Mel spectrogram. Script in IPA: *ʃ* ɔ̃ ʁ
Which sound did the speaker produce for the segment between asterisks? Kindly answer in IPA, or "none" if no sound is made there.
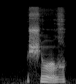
ʃ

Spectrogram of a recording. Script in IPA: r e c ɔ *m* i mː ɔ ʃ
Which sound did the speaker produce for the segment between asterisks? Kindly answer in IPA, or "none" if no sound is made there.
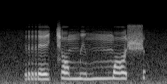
m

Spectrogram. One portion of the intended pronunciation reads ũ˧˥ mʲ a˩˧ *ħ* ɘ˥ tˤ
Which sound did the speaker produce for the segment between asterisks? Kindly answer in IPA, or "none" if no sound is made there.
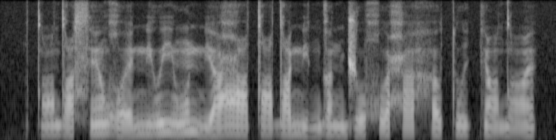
ʕ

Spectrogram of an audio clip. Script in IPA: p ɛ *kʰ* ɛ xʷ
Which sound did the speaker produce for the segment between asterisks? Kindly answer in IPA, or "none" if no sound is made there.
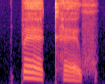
kʰ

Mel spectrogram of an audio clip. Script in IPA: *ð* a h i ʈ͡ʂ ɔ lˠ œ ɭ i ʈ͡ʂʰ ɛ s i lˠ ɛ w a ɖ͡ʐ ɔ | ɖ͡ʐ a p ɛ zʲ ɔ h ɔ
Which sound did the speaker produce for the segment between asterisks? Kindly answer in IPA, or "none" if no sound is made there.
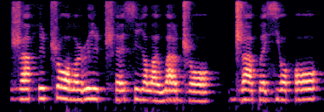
ʐ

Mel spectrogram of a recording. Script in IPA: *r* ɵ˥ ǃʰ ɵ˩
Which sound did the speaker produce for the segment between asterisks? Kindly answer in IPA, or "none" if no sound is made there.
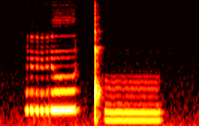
r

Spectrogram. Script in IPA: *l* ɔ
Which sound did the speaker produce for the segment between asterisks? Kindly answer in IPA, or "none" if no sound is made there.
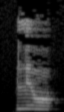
lʲ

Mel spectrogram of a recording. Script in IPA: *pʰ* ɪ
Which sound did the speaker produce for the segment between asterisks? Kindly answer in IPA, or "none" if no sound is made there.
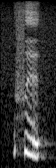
f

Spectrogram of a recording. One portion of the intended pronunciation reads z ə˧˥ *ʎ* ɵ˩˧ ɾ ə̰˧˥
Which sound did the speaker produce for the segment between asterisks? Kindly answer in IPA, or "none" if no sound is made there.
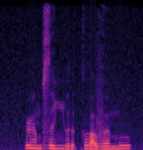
ʎ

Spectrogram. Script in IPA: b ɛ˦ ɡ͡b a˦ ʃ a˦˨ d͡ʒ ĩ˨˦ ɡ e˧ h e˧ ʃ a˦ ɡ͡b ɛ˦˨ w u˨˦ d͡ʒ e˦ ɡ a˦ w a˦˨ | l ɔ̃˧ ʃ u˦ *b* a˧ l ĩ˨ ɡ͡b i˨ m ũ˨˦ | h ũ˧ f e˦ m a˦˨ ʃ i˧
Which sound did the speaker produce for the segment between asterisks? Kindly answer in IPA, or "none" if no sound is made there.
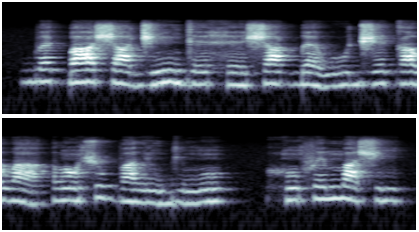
b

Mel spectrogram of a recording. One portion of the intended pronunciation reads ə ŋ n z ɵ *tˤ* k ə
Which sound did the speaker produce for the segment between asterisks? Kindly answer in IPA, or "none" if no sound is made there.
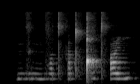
tˤ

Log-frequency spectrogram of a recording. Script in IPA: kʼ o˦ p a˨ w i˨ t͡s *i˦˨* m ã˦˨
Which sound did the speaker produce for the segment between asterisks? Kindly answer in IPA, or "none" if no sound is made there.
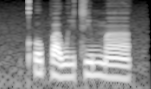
i˦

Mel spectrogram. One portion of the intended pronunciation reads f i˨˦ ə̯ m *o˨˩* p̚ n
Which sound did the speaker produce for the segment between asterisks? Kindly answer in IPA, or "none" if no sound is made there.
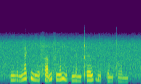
o˨˩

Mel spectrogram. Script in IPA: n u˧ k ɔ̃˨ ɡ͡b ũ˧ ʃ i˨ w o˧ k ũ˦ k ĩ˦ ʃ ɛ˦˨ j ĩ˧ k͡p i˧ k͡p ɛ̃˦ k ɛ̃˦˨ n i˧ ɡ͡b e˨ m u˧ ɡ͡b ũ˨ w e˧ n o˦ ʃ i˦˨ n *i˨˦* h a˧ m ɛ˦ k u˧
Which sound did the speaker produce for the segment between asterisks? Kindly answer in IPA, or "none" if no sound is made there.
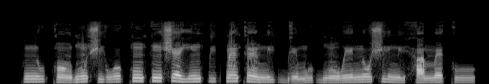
i˨˦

